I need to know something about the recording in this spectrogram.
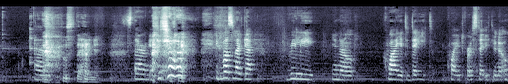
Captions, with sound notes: And... -[Laughs] Staring at, -Staring at each other! It was like a really, you know Quiet date, quiet first date, you know.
